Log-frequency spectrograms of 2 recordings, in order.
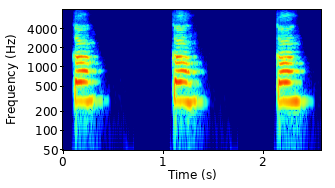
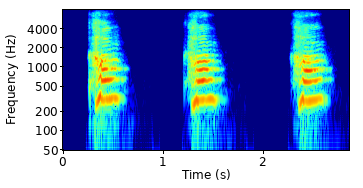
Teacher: Если первая без придыхания вообще «к», то вторая с придыханием. Ха, ха. Не слишком утрированно, да, но это придыхание, оно там есть.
